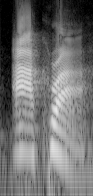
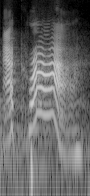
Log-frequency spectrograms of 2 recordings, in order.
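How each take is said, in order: First: Said in the usual way. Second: Put-on higher, softer little kid's voice; whiny kid. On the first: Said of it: "some of you do". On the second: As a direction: say it like a small child owning up. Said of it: "Some of you said".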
